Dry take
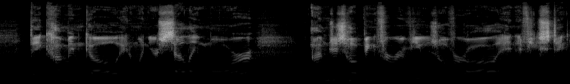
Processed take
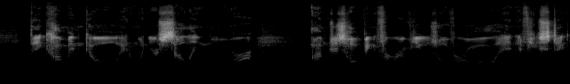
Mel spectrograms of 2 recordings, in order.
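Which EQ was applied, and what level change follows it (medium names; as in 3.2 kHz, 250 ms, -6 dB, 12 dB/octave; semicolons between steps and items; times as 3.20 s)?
dynamic bell 3.6 kHz, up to +6 dB, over -35 dBFS, Q 2.5; -7.0 dB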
